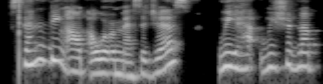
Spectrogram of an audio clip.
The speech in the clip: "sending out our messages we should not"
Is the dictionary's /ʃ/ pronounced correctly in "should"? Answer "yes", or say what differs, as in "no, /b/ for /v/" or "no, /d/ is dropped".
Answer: yes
